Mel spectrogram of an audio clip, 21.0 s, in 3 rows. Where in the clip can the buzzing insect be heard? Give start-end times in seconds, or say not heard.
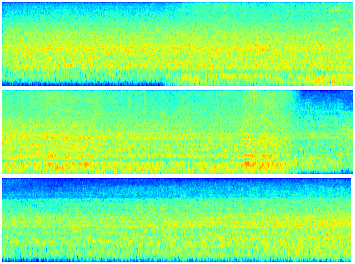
3.2-12.9.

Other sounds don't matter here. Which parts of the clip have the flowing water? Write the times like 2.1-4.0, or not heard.
0.0-20.9.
